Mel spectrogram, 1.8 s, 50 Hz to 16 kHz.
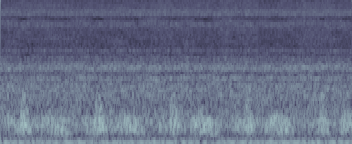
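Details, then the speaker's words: Fetal heartbeat of a healthy baby girl at about 14 weeks of pregnancy, heard clearly on Doppler at a rate of 160 beats a minute. "Un petit bébé qui son cœur bat à 160. C'est parfait. C'est un petit bébé en santé."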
